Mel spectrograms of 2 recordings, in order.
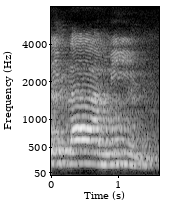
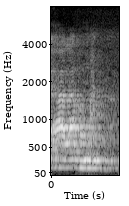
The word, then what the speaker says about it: alif lam mim: Untung dia biasa kita dengar alif lam mim. Coba kalau tidak pernah kita dengar lalu kita baca, boleh jadi kita baca alamat.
